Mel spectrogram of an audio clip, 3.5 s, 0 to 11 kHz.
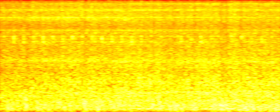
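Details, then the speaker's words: Jeep 4.0 idling after exhaust manifold bolts retightened, exhaust leak gone: faint light top-end ticking in time with engine from under valve cover; owner suspects a lifter ticking, not confirmed. "no more exhaust leak I hear a little ticking and that's under the valve cover there so I got to want to lift one of the lifters is ticking which is pretty common on these 4 lers"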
